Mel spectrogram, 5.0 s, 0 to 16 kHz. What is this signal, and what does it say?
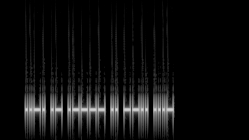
Morse code, heard as a keyed tone, about 28 wpm, 700 Hz. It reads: FA1IZV
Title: DXCC-100 Call Signs - 6 Characters - Repeated 3x - 28wpm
